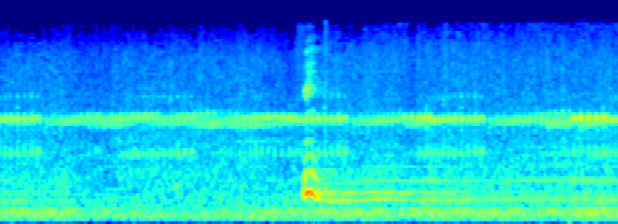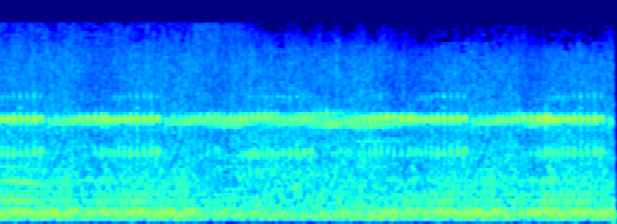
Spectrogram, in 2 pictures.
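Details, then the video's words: One long, steady wolf howl starts abruptly and holds a level pitch for several seconds before fading. Before and after, only a constant high insect-like hum and low background rumble. "Wolf Sounds"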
